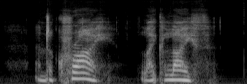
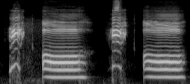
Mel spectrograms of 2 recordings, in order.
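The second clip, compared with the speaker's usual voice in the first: loud high hee-haw bray; donkey bray; 8 semitones higher, 7 dB louder than usual. A narrator's reading. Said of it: "I brayed and brayed".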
